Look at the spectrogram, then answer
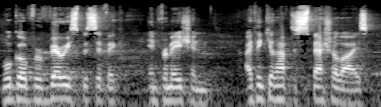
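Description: Wordy, expressive man talking shop. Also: mid-range voice, fast, a crowd in the background. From Canada. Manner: expressive, wordy, plays with his voice. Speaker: guest, journalist and podcaster. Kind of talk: casual interview talk.

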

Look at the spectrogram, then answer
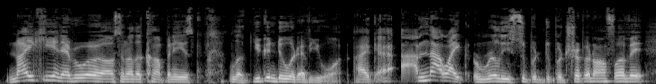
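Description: A man hosts a casual podcast chat in a loose, colloquial, rambling manner, full of conversational filler phrases. His medium-pitched voice is gravelly and sing-song, delivered at a quick pace.

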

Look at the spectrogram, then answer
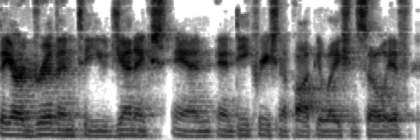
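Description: Echoey room, guy with a lowish voice going on and on with urgent conspiracy warnings in an interview. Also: level tone, moderate pace, fairly bright tone. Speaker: interview guest. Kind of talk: unscripted political interview talk.

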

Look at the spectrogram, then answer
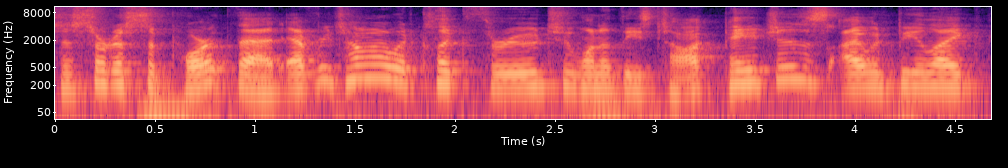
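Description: A woman's voice: mid-range voice, a little fast, slight background noise. A woman hosting a comedic podcast, hesitant with many fillers and frequent laughter. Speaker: podcast host.

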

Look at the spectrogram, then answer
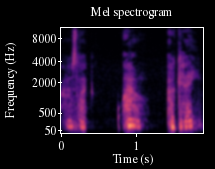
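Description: Poor audio and a dry recording carry this moderately paced male voice. He's a guest preacher with an English accent, telling a story conversationally within his sermon and lowering to a hushed whisper when he prays.

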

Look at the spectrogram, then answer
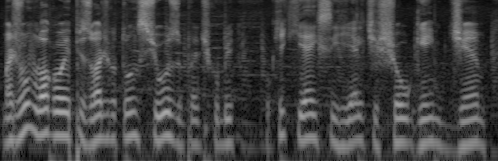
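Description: A man's voice: medium pitch, steady tone, a little fast, mellow, soft background music. A man with a Brazilian Portuguese accent hosts a podcast in a casual, chatty, slangy way. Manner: informal, slangy. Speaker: podcast host.

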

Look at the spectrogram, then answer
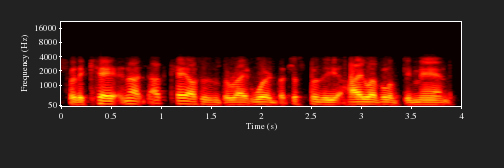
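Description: A man's voice: lowish voice, normal speed, no echo. Rambling man on a tinny phone line. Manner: rambling, many fillers. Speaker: dog trainer and podcast host. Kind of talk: casual podcast chat.

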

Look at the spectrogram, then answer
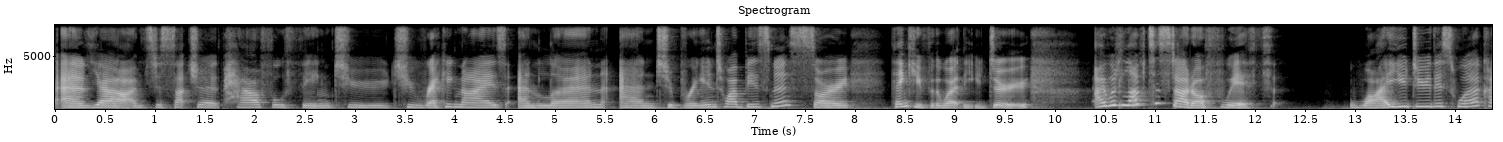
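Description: A woman with a mid-pitched voice hosting a conversational interview in an effusive, informal way. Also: fairly bright tone. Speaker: podcast host, interviewer.

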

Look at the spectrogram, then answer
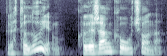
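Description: A man's voice: a little high, expressive, moderate pace, gravelly, mellow, husky, full character voice. A man voicing a stern old male scholar who lectures sarcastically, read aloud from a fantasy novel. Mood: stern lecturing.

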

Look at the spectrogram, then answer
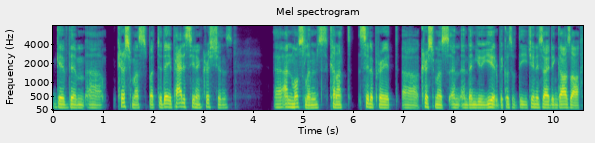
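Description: A man co-hosting a podcast, introducing guests in a measured way with frequent fillers. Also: on the low side, level tone, a little mellow, no room sound, studio quality. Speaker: podcast co-host.

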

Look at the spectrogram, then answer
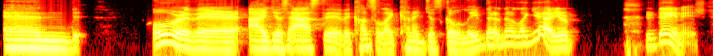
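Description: Telling stories as a podcast guest, a man from Ecuador chats casually, rambling and repeatedly starting over. He has a lowish, slightly bright voice and sounds animated at a measured pace. The studio-quality recording has no room sound.

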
